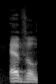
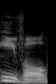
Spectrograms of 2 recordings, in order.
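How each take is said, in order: First: It is pronounced unlike the English word evil. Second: It is pronounced like the English word evil. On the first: It is part of a name meaning son of. The speaker calls it right. "Evil, not evil" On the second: It means wicked. The speaker calls it wrong. "not evil, don't think of it as evil"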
